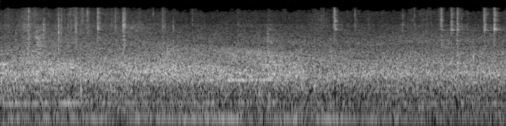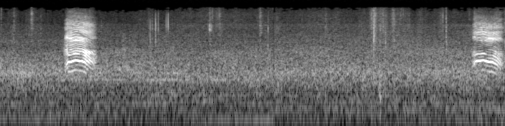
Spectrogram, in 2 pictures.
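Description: A pet crow gives a single short caw about six seconds in and starts another right at the end, over a steady low hum.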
